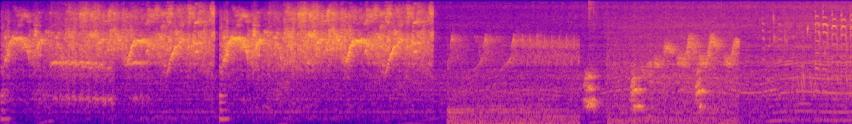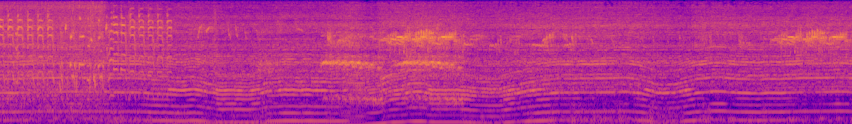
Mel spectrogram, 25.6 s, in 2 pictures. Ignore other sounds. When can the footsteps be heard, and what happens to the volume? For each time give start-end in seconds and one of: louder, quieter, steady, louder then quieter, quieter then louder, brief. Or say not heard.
not heard.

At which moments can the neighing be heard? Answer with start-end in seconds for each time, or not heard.
0.8-2.3, 17.6-19.8.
